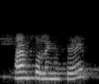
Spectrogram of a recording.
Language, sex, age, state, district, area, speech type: Tamil, male, 30-45, Tamil Nadu, Tiruchirappalli, rural, conversation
